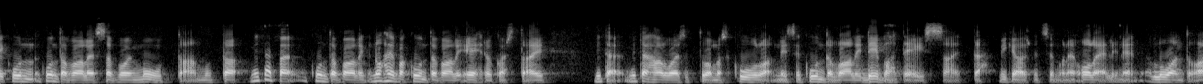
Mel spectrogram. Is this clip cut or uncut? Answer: uncut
